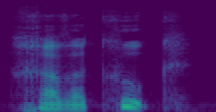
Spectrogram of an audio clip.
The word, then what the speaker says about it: Habakkuk: The Hebrew name is pronounced Habakkuk, in which the last syllable is emphasized.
